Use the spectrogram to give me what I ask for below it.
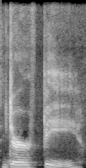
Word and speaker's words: Durfee: Did I pronounce that properly? It's Durfee.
